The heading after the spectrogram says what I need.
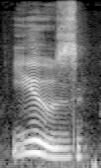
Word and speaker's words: use: Use, ok? Aí aqui nós vamos pronunciar com o som de Z, porque é verbo.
